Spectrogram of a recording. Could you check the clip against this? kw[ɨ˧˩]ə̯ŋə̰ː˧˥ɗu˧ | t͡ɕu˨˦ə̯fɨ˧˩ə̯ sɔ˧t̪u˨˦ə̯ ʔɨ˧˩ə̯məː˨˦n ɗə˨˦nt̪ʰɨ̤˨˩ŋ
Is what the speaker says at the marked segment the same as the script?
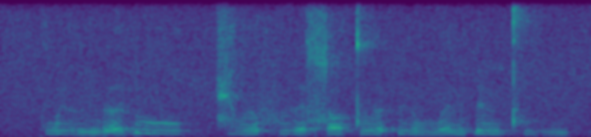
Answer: yes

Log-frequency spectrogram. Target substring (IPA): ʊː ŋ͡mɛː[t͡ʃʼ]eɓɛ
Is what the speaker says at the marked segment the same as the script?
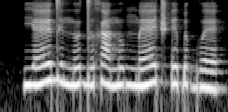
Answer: yes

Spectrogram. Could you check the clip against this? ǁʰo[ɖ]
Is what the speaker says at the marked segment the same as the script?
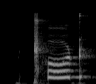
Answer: yes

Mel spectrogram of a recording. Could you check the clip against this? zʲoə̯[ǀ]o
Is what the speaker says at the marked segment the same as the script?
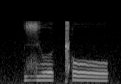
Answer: no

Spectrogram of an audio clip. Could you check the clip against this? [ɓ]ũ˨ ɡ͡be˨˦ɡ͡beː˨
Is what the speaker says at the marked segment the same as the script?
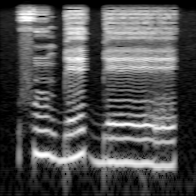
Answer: no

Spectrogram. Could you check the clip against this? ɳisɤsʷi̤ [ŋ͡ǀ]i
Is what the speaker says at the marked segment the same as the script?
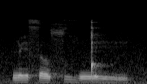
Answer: no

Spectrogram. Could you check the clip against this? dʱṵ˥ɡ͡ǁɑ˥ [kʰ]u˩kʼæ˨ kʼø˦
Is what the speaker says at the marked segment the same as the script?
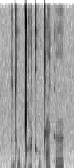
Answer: yes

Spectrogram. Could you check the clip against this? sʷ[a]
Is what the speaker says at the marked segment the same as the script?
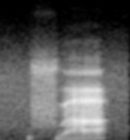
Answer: yes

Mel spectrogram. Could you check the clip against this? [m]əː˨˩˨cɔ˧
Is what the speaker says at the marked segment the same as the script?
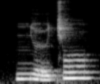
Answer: no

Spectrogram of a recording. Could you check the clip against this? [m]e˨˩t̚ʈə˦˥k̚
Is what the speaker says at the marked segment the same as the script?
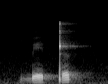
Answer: no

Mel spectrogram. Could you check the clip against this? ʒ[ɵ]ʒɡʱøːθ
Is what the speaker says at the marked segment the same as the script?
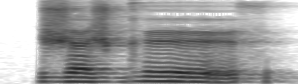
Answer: no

